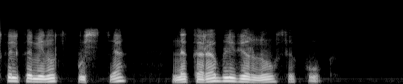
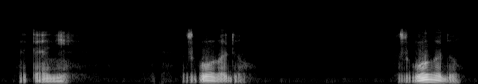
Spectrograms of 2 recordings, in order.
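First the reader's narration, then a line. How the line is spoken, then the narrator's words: Muttered. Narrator (Russian): бормотал он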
